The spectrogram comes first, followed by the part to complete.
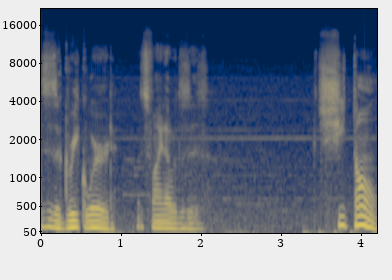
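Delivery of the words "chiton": French-sounding, French-style pronunciation. Reading an unfamiliar Greek word aloud: French-sounding pronunciation. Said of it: "I said that like a French person".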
